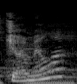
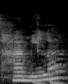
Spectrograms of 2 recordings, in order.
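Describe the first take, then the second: First: The name is pronounced the English way. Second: The name is pronounced the Spanish way. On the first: "But if you're English speaking only" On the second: "If you're Spanish speaking"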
